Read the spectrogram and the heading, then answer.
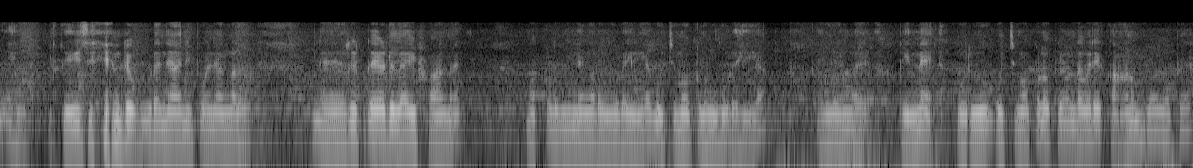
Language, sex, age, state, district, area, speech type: Malayalam, female, 60+, Kerala, Pathanamthitta, rural, spontaneous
